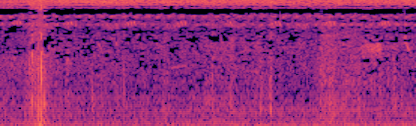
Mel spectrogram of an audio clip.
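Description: Steady high-pitched chirring of field insects, with a couple of sharp clicks about half a second in.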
